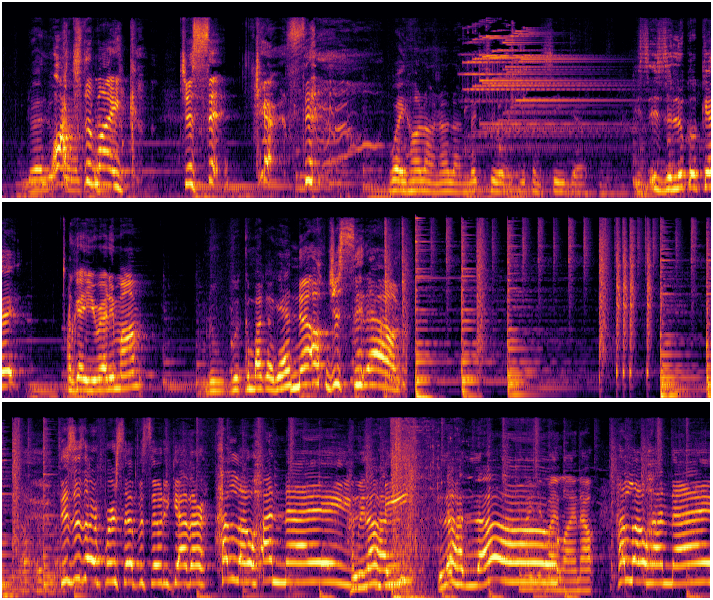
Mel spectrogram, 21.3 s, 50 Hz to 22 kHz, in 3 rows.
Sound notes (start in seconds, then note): 3.0 laughs; 11.1 upbeat hip hop music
